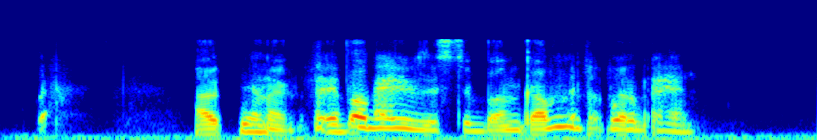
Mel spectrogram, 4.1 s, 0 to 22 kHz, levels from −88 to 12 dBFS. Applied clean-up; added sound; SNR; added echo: neural diffusion model UNIVERSE++.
